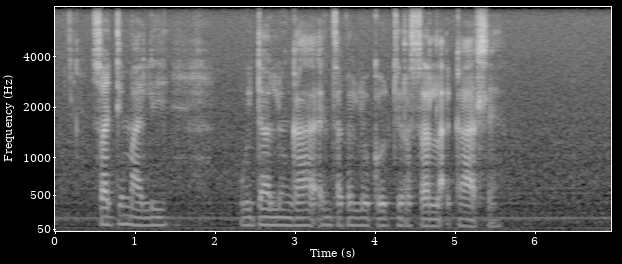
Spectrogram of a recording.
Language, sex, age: Tsonga, male, 22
